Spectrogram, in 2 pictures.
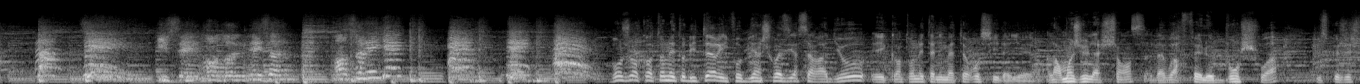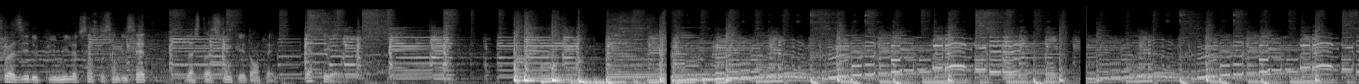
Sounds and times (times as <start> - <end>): Music: 0.0 - 27.1
Speech: 6.1 - 17.1.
